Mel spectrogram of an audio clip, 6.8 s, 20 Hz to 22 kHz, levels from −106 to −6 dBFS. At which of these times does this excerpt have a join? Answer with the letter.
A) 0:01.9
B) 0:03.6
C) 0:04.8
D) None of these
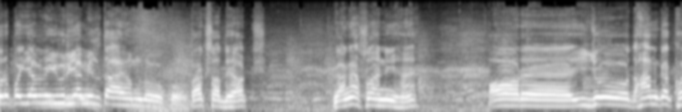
A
